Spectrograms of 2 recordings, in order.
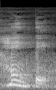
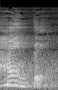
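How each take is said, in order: Both takes have the same delivery.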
